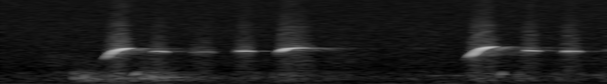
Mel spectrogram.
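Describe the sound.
Someone whistles a short tune during a church sermon about joy in working: each phrase opens with a rising, swooping note followed by a few quick, clipped notes, and after a brief pause the phrase repeats.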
